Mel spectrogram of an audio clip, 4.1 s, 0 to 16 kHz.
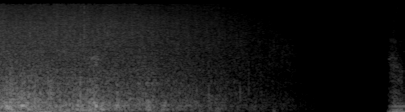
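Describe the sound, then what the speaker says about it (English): Thunderstorm with steady heavy rain and low rolling thunder, loud at first then fading away to near silence before a brief return of noise at the end. "The storm continued for 20 minutes."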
